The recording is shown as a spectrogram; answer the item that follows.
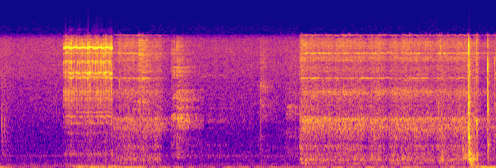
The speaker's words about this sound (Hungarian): Nem halljátok, hogy csengetnek? Mi nem mentek ajtót nyitni? Nem jön senki, apa javítja a csengőt.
